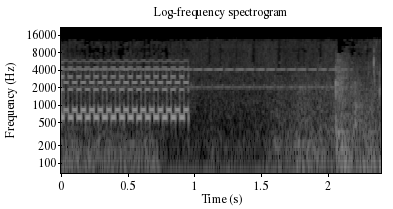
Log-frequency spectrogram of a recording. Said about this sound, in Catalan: Truquen molt els telèfons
